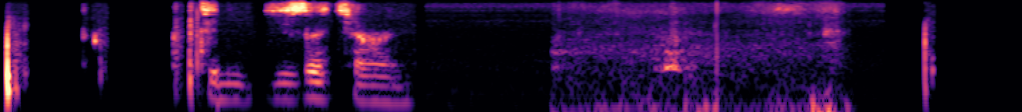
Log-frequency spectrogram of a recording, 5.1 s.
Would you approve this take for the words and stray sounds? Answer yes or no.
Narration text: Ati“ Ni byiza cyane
no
